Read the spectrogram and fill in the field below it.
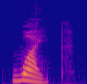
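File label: "wipe", English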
